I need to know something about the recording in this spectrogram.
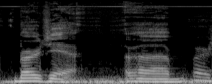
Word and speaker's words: Berger: of the show that although his name is spelled something like the way I mispronounced it, he's from another area, not too far away, and that's the obviously the vernacular and the pronunciation.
